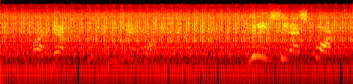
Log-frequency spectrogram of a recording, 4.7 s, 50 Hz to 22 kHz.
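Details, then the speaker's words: 2.0 Volkswagen at idle: uneven, lumpy beat with about two stumbles a second; disconnecting cylinder 1 shows a cylinder 1 misfire, wire not necessarily bad. "oh look at that it is number one guys"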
